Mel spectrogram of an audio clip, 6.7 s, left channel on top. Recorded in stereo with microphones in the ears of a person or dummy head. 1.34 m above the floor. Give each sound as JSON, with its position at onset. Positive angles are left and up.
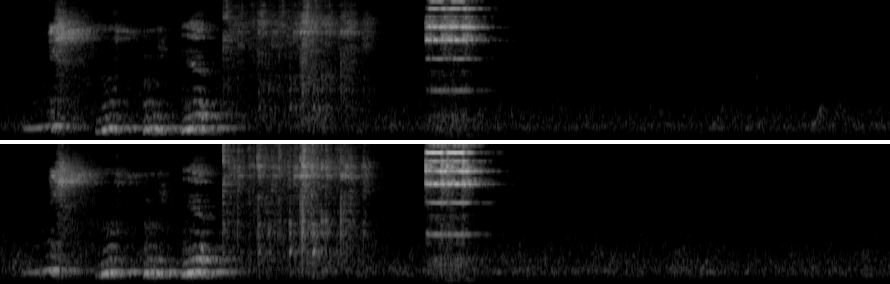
{"t": 0.2, "sound": "laughter", "side_deg": 70, "distance_m": 2.0}
{"t": 1.7, "sound": "keys jangling", "side_deg": -35, "distance_m": 0.7}
{"t": 3.2, "sound": "an alarm", "side_deg": -50, "distance_m": 1.0}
